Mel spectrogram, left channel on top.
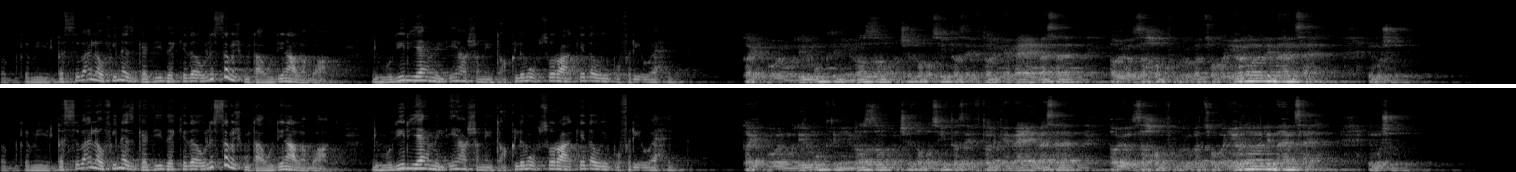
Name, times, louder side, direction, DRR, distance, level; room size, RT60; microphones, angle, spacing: voice 1, 0.0-3.3 3.7-6.7, right 2 dB, 25° right, 0.4 m, -29 dB
voice 2, 7.4-13.9, equal, 45° right, 4.4 m, -29 dB
8.4 x 7.5 x 8.6 m
head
